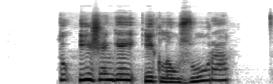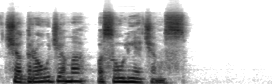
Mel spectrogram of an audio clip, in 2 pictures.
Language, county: Lithuanian, Telšiai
